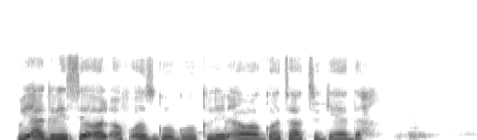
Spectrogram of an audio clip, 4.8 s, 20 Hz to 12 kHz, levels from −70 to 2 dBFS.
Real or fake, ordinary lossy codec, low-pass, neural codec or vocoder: real; none; 7.2 kHz; none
